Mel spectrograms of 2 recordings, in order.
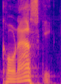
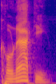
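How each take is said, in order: First: The name is said with an s sound. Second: The name is said without an s sound. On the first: It is how others have been saying the name. "everyone else has been pronouncing it Konaski. Uh, like uh, there's an S in there" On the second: It follows how the name looks in writing. "because that's the way it looks"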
